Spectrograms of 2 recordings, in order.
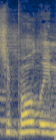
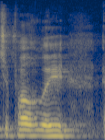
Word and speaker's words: Chipotle: I call it Chipotle now because I heard someone mispronounce it as Chipotle. And it's Chipotle. The Chipotle gift card that Mark Norman put in the prize bag at the New York City show had $0 on it.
